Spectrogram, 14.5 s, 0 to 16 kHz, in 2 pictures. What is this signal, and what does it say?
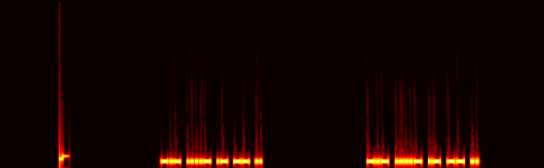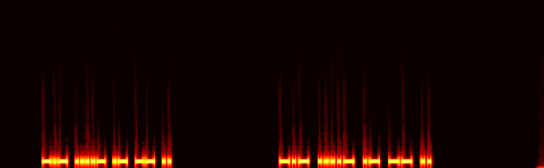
Morse code, heard as a keyed tone, about 32 wpm, 700 Hz. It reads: K4AMI K4AMI K4AMI K4AMI
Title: Speed Racing - USA 1x3 Call Signs 28wpm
